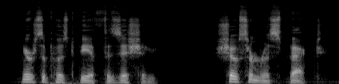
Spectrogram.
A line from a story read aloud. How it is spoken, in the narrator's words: in disgust, she ... muttering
